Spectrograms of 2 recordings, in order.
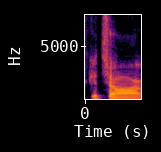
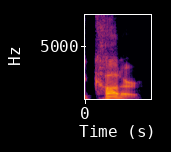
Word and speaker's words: Qatar: the pronunciation whether it's guitar or as locals say cutter yeah I I think it is actually Qatar so cat R the because the t is part of the first syllable um at least that's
